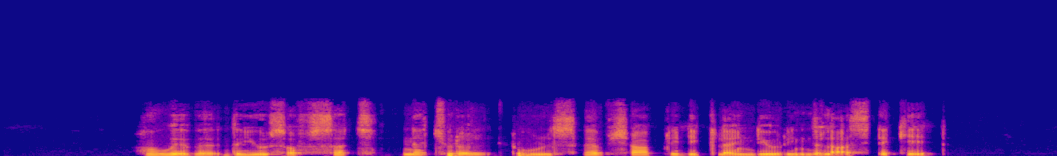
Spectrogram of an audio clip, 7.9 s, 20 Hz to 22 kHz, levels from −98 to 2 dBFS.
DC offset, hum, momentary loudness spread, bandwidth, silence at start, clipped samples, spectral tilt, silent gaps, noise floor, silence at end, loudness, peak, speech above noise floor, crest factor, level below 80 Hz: under 0.1%; none; 7 LU; 8 kHz; 1.05 s; under 0.1%; -6 dB/octave; none; -86 dBFS; 1 s; -21 LUFS; -2 dBFS; 66 dB; 18 dB; -62 dBFS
